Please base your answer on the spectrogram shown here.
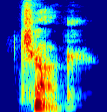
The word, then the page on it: chuck: Australian English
